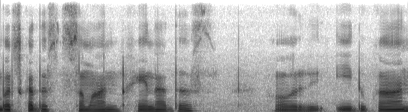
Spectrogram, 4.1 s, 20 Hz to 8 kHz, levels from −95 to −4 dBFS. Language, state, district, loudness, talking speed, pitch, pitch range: Kurukh, Chhattisgarh, Jashpur, -21 LUFS, 115 wpm, 105 Hz, 105-115 Hz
